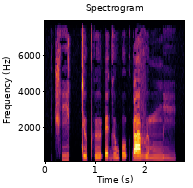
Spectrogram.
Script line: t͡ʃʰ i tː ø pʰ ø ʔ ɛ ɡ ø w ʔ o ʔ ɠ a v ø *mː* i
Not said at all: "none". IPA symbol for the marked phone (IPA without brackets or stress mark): mː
